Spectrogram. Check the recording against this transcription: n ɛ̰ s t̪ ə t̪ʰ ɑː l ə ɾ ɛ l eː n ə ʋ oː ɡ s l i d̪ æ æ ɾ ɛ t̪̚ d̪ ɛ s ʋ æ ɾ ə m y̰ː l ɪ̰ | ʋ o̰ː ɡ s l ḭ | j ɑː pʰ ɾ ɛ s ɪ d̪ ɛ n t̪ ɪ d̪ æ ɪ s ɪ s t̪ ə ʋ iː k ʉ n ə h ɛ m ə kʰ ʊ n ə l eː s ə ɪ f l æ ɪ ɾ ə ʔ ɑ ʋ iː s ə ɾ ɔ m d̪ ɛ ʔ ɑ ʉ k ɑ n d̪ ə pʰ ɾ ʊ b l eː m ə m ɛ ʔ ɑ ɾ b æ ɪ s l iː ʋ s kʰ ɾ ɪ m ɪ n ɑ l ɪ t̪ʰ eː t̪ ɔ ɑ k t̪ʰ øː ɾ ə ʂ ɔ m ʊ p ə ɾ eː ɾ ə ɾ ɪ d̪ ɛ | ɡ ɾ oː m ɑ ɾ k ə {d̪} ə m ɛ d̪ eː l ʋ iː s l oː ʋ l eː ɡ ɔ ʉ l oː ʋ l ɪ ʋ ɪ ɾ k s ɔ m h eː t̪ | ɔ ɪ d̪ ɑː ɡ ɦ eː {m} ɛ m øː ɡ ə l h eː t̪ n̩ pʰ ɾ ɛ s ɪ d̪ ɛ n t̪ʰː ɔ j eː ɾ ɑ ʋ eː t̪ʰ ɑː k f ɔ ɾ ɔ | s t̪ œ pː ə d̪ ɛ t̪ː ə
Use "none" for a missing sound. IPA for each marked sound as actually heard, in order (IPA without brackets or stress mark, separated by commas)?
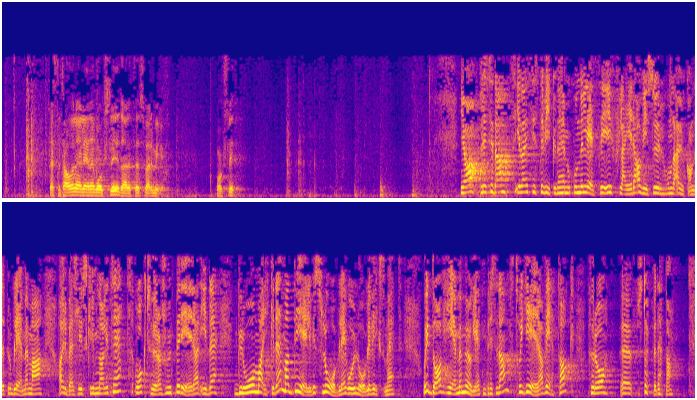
d̪, m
